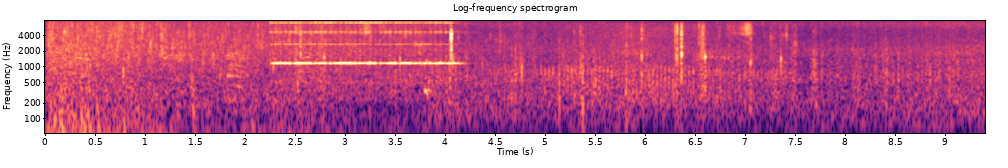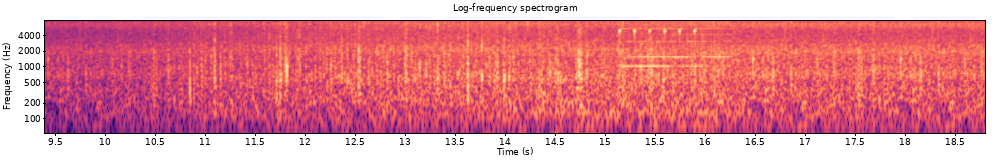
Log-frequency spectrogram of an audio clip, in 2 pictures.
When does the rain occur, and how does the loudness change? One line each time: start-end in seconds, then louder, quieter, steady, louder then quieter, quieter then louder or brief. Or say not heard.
0.0-18.7 quieter then louder.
